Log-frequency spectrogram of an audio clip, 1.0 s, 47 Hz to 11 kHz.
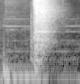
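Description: A single loud, sharp crack from an FX Wildcat Compact .22 caliber air rifle firing one shot, close and abrupt, fading quickly in a quiet setting.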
